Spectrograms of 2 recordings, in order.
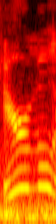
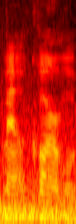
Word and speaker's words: Carmel: This one is pronounced Mount Carmel, cuz we ain't talking about the candy.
